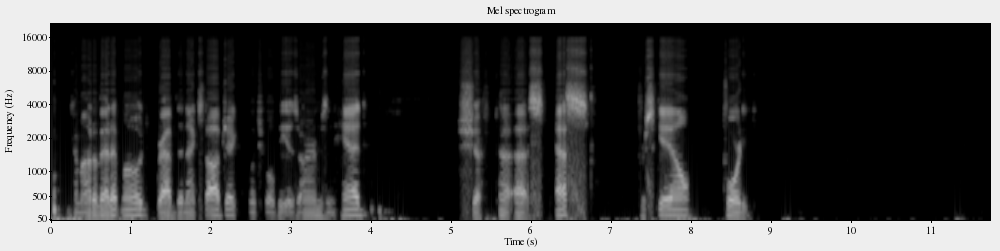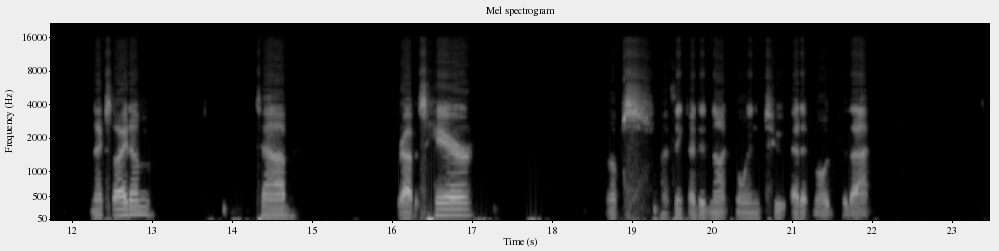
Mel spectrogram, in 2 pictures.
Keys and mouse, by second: 0.9 Tab, 2.3-3.8 drag, 6.7 s, 14.2 Tab, 16.0-17.3 drag, 17.3 Tab.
